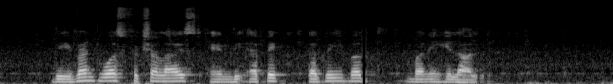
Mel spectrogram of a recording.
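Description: At 3.62 s the speech drops into a silence of about 40 ms, ending at 3.66 s: a gap at a join of encoded pieces. Two separately encoded segments were butted together untrimmed, so encoder delay and end padding remain, giving smeared edges before speech resumes where it stopped.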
